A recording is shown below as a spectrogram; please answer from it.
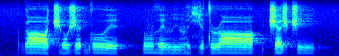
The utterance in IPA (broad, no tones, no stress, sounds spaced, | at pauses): ɡ ɑː t͡ʃ ə̤ o̯ ʒ ɛ ɡ ʊː e̯ | β ə̤ e̯ β i β ɛ̤ ç ɪː t ɹ ɑː | t͡ʃ æ ʒ t͡ʃ iː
